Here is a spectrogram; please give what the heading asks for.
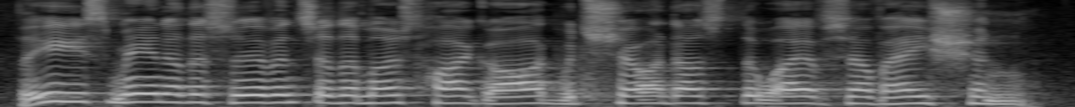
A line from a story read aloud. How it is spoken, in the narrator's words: cried, saying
